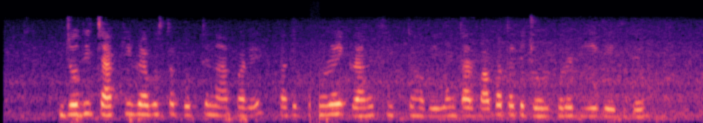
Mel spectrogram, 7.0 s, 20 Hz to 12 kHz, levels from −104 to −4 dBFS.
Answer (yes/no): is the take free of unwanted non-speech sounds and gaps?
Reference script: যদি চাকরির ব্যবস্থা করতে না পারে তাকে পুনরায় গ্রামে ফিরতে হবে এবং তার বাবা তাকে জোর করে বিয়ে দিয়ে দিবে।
no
